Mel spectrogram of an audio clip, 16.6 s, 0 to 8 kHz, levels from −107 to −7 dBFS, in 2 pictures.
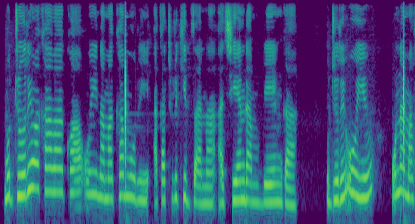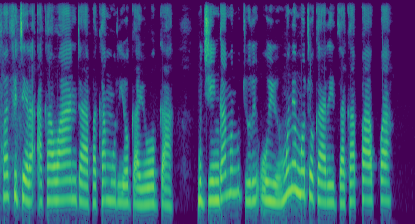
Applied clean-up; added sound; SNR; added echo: none; Tap / Hammer; 6 dB; none.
